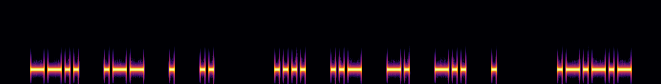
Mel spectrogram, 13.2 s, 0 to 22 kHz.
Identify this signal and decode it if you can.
Morse code, heard as a keyed tone, about 14 wpm, spaced as for 10 wpm, 700 Hz. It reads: ZWEI HUNDE .
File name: Morsekurs / Witze / Witz 12. Juni 2018, 50 F70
